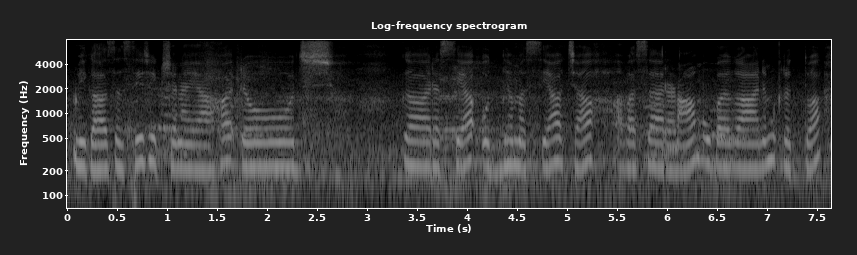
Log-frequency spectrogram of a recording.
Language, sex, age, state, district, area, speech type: Sanskrit, female, 18-30, Kerala, Thrissur, urban, spontaneous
